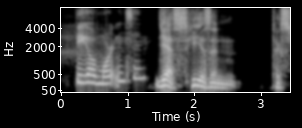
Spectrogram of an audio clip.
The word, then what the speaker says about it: Viggo Mortensen: Viggo Mortis. How do you say that motherfucker's name? Viggo Mortensen?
